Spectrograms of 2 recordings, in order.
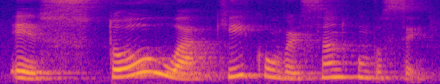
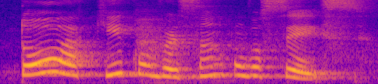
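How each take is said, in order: First: Every R and S sound is clearly pronounced. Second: Some R and S sounds are dropped casually. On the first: This is careful formal speech. "Eu coloco os R's no lugar, os S's no lugar" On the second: This is relaxed everyday speech.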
